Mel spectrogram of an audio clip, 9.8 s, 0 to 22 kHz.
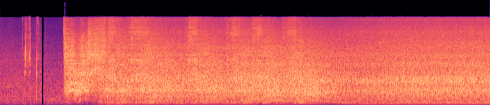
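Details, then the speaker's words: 1972 Ford Mustang 429 CJ V8 with a mild cam, still clearing carbon after years sitting, recorded on a small camera mic: a brief crank, then it fires right away and settles into a steady, smooth idle with no misses or knocks. "you know, she sounds really good. She idles really nice. Not like some of those really low-B cams. It's really pretty mild."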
